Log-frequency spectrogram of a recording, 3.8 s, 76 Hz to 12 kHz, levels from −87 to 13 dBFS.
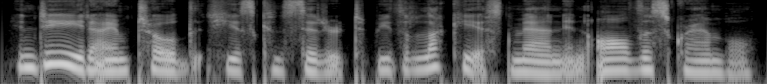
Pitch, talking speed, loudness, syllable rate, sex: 175 Hz, 265 wpm, -18 LUFS, 6.2 syllables/s, female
